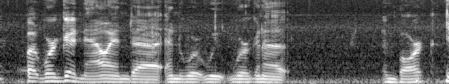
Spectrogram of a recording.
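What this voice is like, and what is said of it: Usual voice. Nothing is said of it.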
